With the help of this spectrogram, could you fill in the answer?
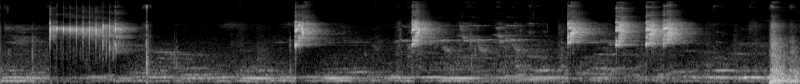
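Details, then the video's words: Indoor lovebird giving short shrill chirps, scattered and irregular, opening with a fast buzzy rattle; a steady low hum runs underneath and a loud click closes the recording. "Love bird chirping sound"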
